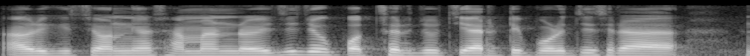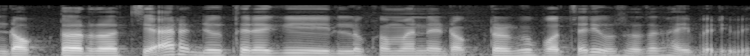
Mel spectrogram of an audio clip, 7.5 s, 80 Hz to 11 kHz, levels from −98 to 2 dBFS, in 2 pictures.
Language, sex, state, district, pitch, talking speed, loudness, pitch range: Odia, male, Odisha, Malkangiri, 135 Hz, 190 wpm, -19 LUFS, 130-145 Hz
